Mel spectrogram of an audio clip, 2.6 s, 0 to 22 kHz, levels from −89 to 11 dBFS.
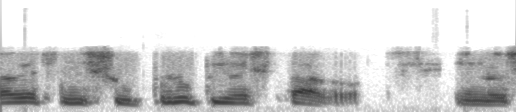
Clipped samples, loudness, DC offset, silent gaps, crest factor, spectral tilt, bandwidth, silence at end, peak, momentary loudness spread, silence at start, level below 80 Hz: under 0.1%; -20 LUFS; under 0.1%; none; 16 dB; -6.5 dB/octave; 4.8 kHz; 0 s; -4 dBFS; 14 LU; 0 s; -70 dBFS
